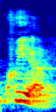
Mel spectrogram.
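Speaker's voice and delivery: কুয়ার said "kwi-ar", ending in an open "ar"; correct pronunciation. Shown as a demonstration. Teacher pointing out a tricky synonym, কুয়ার pronounced with final "ar". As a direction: model কুয়ার with a clear "ar" ending. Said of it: "এটা হচ্ছে কুয়ার".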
